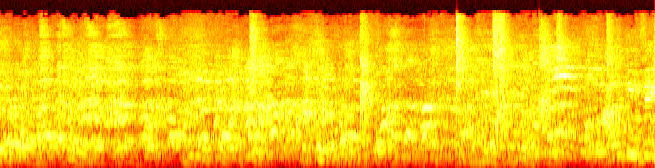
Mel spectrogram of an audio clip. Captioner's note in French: rires public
